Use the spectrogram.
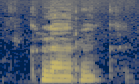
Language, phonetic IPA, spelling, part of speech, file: Polish, [ˈklɛrɨk], kleryk, noun, LL-Q809 (pol)-kleryk.wav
